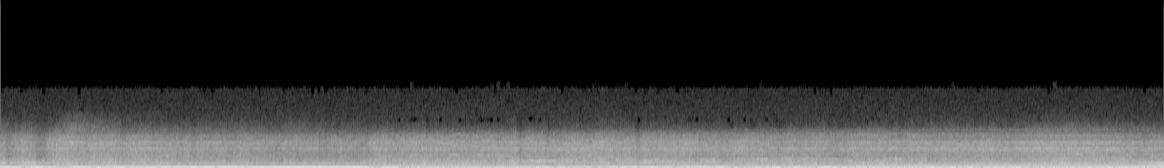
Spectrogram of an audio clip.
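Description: Electric guitar and bass amplifiers droning with held feedback tones over a steady low hum. No drumming.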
